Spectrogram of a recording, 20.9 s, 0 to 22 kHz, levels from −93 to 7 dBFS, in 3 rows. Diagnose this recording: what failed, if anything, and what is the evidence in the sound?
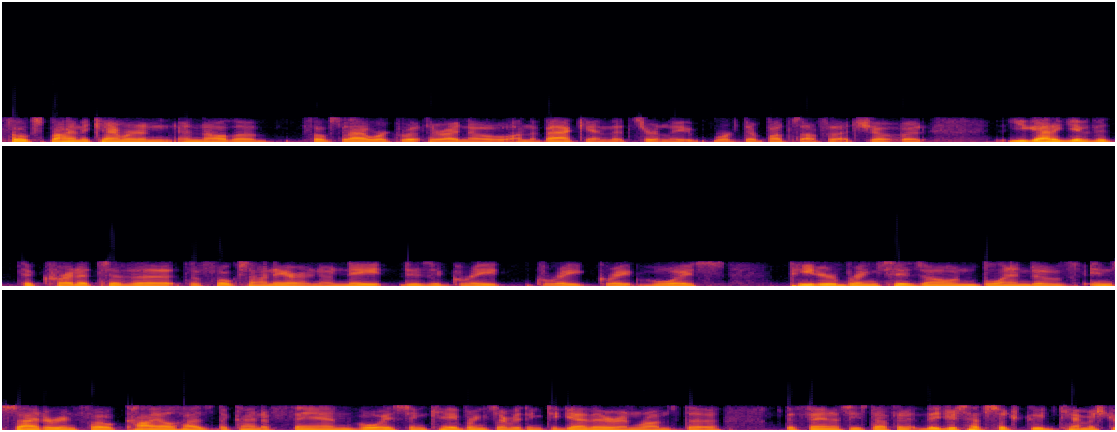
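G.729 codec damage runs through the whole speech clip, from the codec stage. Nothing above 4 kHz survives, so sibilants sound dull, and vowels have the rough, slightly synthetic grain of a 10 ms frame model that rebuilds the voice from a vocal tract filter, a pitch predictor and a handful of pulses per subframe. At 8 kbit/s, which fits G.729A, the damage is plainly audible rather than subtle.

VoIP packet loss, concealed by the speech codec, occurs at 2.57 to 2.63 s and 5.52 to 5.64 s. The failure is in the network, and the decoder covers it. About 30 ms went missing in the first gap, pointing to a single packet, and about 90 ms in the second, pointing to three. The decoder stretched the last pitch and filter into a buzzy tone or coloured noise that fades, and the voice stays weak briefly after each gap while the frame-to-frame state recovers.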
